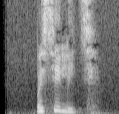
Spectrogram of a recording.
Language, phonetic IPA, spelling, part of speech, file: Russian, [pəsʲɪˈlʲitʲ], поселить, verb, Ru-поселить.ogg
- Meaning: 1. to settle, to lodge 2. to inspire, to engender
